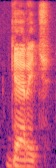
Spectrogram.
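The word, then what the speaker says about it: garage: तो इस वर्ड को हम ब्रिटिश इंग्लिश में प्रोनाउंस करते हैं गैरेज।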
